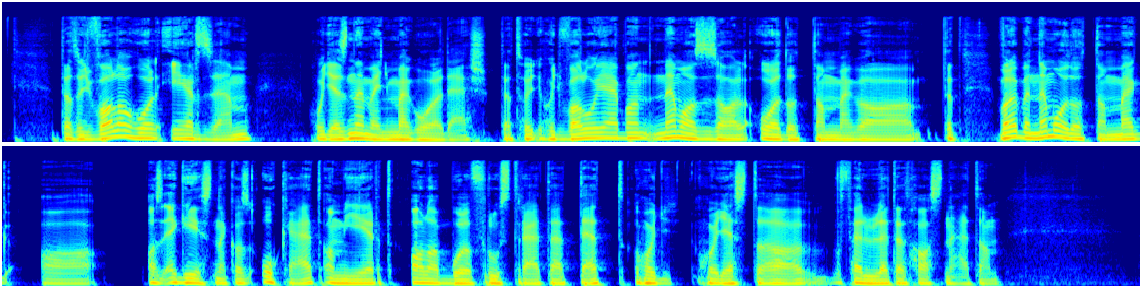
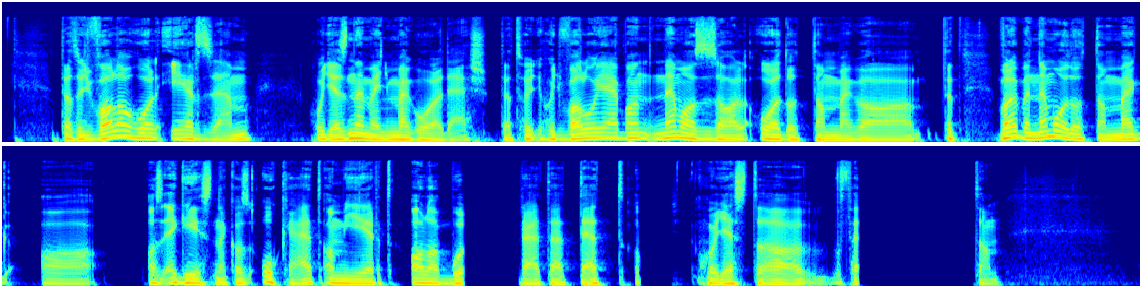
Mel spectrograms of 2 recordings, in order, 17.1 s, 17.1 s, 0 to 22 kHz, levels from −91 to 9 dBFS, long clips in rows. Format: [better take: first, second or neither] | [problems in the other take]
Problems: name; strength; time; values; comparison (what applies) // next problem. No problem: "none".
first | audio cutting out; at 12 s, at 13 s and at 15 s for 1 s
